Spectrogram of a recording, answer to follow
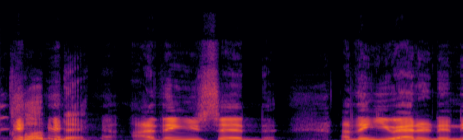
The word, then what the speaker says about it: Klubnik: Klubnik? I don't think there's an ER at the end. I said Klubnik.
